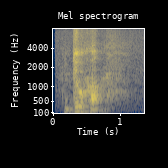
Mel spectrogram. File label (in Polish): "duchem", kurpiow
